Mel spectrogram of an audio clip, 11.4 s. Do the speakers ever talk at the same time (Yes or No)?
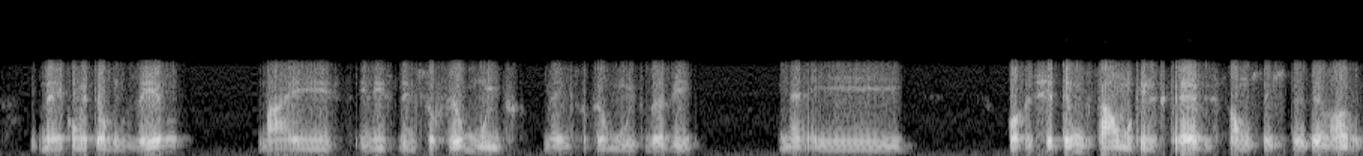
No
